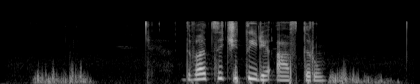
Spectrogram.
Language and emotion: Russian, neutral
